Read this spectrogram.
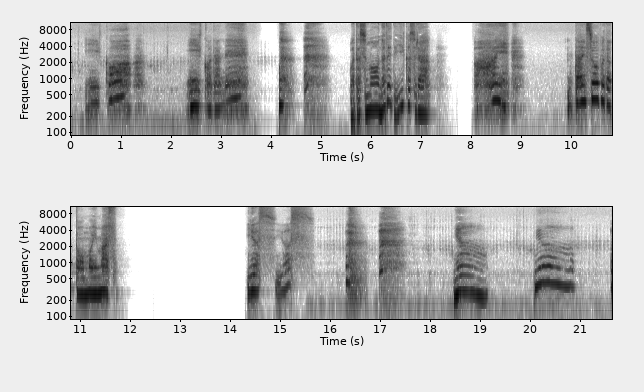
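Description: A young woman speaks softly and playfully, close to the microphone, with little giggles.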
